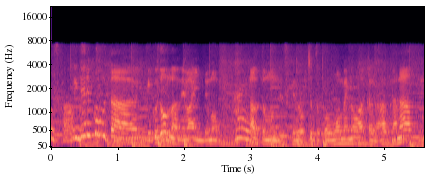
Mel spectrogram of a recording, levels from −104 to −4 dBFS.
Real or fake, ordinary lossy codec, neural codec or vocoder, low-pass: fake; none; codec, 16 kHz, 6 kbps, DAC; 7.2 kHz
